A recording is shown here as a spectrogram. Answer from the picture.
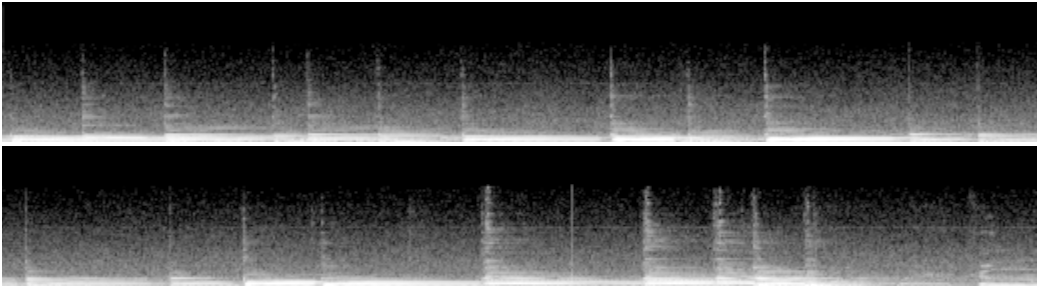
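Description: Ukulele played solo in the key of C: an instrumental intro of picked and strummed chords with a simple melody, new notes struck about every half second.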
